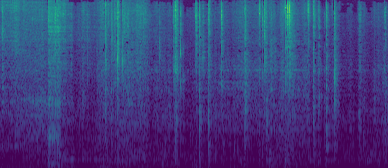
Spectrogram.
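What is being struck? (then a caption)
Crumpled aluminium foil sheet. Fingertips and long nails press and scratch across a large crumpled sheet of thin aluminium foil lying flat on a table. The result is a quiet, bright stream of crinkling and crackling with sharp, short scratchy snaps that die away almost instantly. There is almost no low end.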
